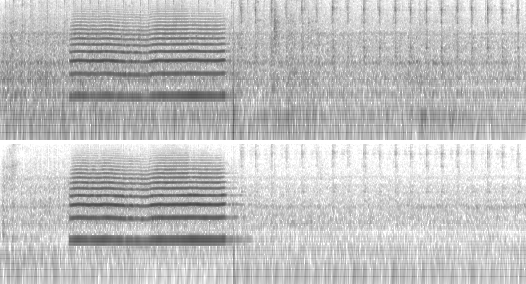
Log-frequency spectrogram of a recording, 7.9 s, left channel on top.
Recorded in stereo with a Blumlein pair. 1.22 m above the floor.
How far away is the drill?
No drill in this recording.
